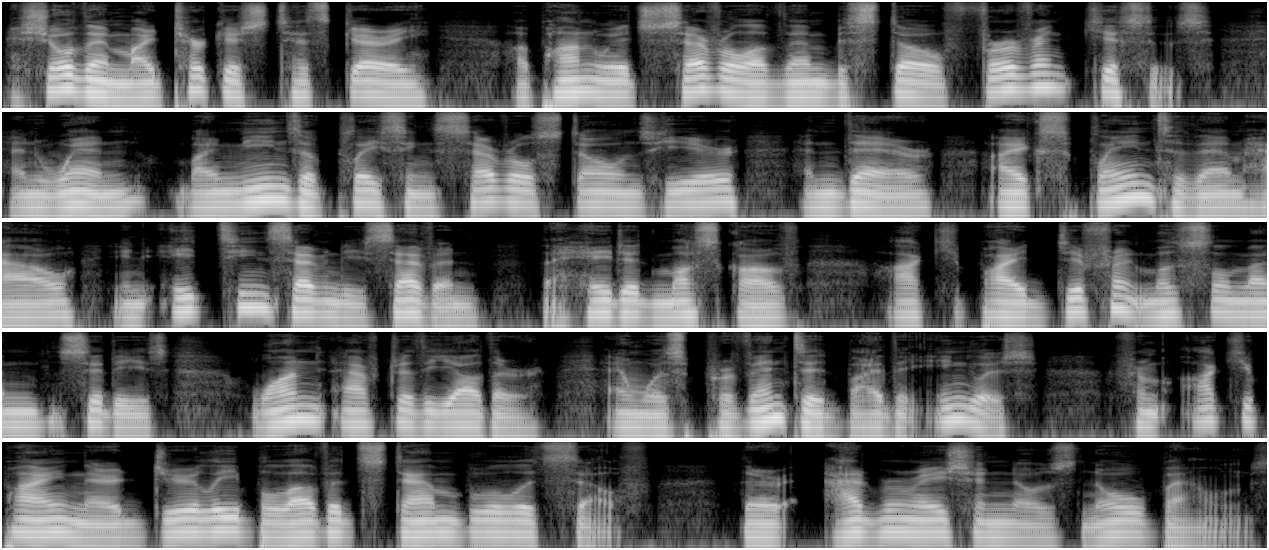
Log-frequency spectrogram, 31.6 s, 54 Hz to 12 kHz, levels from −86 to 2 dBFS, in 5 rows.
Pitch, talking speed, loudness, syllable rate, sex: 105 Hz, 120 wpm, -20 LUFS, 4.0 syllables/s, male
